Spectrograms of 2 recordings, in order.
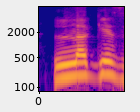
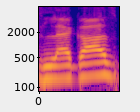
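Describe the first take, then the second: First: Said in the usual way. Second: लेगाज with a long "gaaz" ending; misread pronunciation. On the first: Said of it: "लगेज होना चाहिए था". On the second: Shown as a demonstration. Teacher showing students the misprinted word, लेगाज said as le-gaaz. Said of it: "लेगाज बोल दिया".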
